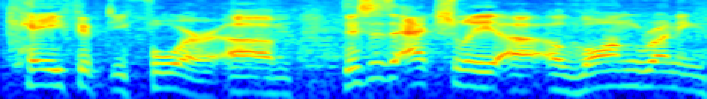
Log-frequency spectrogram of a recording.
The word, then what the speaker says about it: Quai 54: one what is it the quai 54 for Kawhi Leonard no I think it's actually pronounced K 54 this is actually a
